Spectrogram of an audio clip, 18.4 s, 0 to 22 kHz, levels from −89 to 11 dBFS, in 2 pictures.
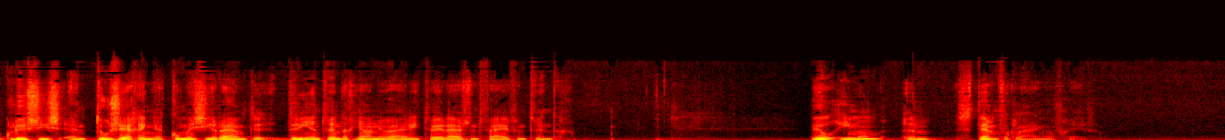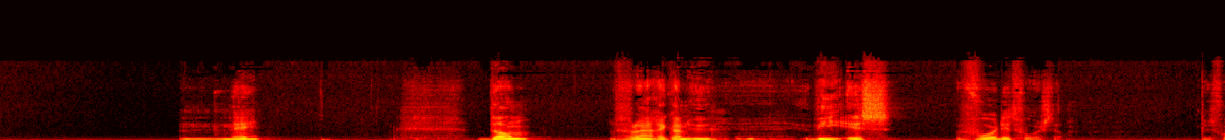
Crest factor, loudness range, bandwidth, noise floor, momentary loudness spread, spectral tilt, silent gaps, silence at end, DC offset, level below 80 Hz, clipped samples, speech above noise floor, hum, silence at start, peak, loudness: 20 dB; 9 LU; 13 kHz; -64 dBFS; 20 LU; -5.5 dB/octave; none; 0.05 s; under 0.1%; -56 dBFS; under 0.1%; 38 dB; none; 0.05 s; -10 dBFS; -27 LUFS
